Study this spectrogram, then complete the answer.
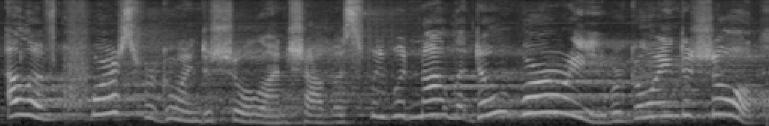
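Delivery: put-on mother comforting her little girl; reassuring mom. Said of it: "she turns to Ella and she goes".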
